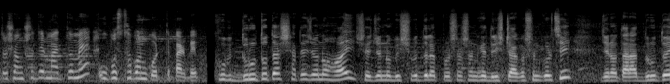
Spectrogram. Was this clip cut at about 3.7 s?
no; 2 cuts; at 1.0 s, 2.1 s

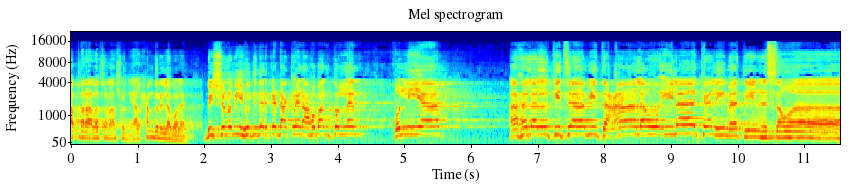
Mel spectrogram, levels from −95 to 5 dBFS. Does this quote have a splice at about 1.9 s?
yes; 1 cut; at 1.9 s

